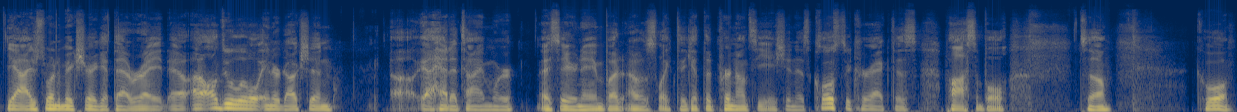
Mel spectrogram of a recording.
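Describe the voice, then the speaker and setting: A man hosting a podcast, reading sponsor spots and chatting with a guest in a relaxed, conversational way. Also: fairly low pitch, normal speed, dry recording, studio quality. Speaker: podcast host. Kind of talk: casual podcast interview.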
